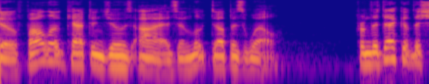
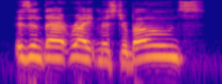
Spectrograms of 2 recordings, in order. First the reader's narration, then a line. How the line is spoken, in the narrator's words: Captain Joe turned his eyes up to the Crow's Nest and called out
